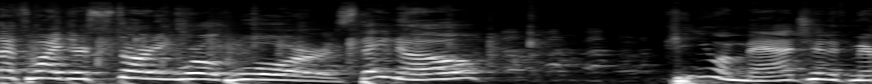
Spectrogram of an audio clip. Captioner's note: audience laughing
